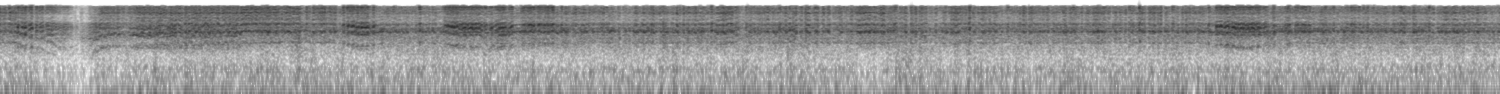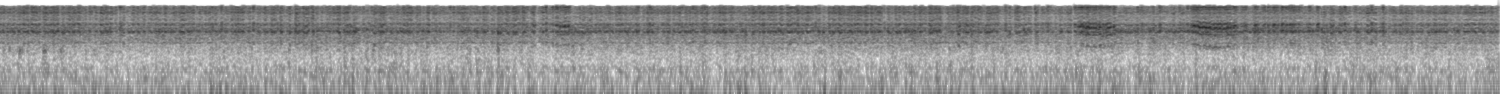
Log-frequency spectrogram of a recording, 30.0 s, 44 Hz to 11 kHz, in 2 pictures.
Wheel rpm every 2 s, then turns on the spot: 140, 220, 220, 230, 230, 230, 220, 230, 230, 230, 230, 230, 230, 220, 230.
none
